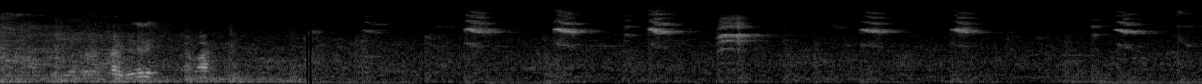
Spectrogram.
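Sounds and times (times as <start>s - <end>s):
bird calling: 4.6s - 7.8s.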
